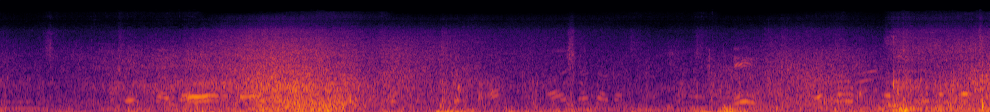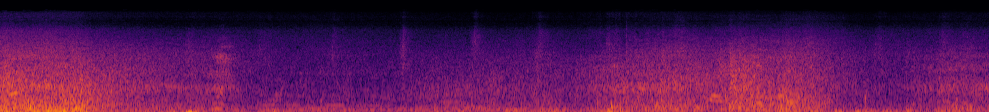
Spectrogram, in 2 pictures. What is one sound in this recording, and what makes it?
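Waves wash onto the shore in surges.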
